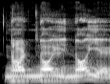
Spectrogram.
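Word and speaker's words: Nortje: to pronounce right now, although it's spelled as Notze or something, but I think it's Noitz or something. Noye. Yeah, okay, like Hansi Cronje. So Noye.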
